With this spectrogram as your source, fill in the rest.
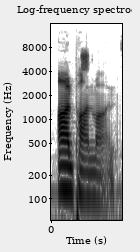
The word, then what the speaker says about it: Anpanman: with the Japanese client they went with the Japanese pronunciation on ponman so on ponon yeah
